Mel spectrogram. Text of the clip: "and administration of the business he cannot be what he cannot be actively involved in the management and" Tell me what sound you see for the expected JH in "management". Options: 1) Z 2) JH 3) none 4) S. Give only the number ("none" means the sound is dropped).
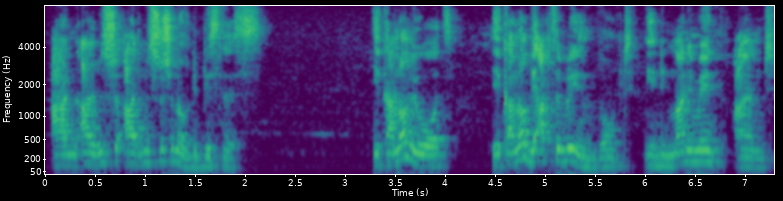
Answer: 3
